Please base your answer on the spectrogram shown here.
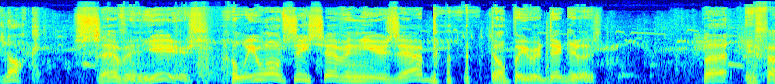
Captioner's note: laughs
